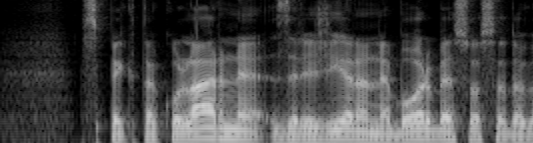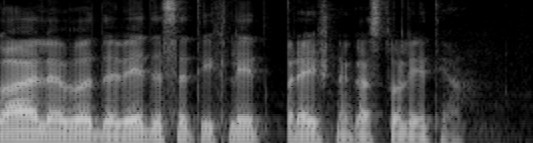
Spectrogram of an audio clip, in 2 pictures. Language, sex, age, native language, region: Slovenian, male, 30-49, Slovenian, Savinja region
